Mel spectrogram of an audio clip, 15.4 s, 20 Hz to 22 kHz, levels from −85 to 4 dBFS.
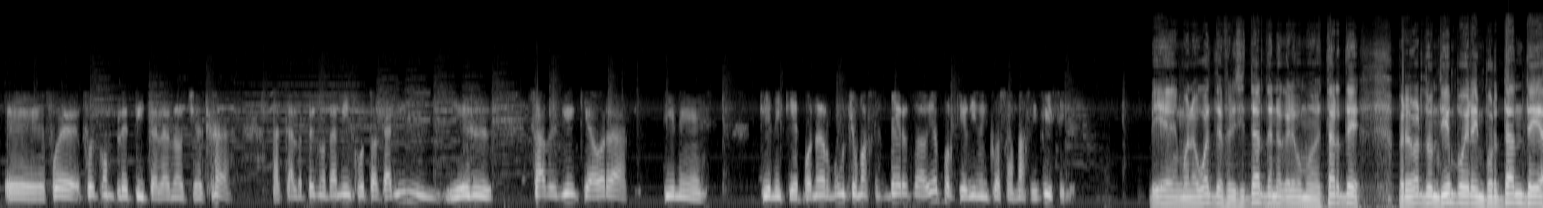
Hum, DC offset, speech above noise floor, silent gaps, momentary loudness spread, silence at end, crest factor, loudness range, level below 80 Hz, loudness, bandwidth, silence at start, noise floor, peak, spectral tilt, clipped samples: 50 Hz at -65 dBFS; under 0.1%; 37 dB; none; 13 LU; 0 s; 20 dB; 8 LU; -50 dBFS; -21 LUFS; 12.5 kHz; 0.05 s; -57 dBFS; 0 dBFS; -7 dB/octave; under 0.1%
